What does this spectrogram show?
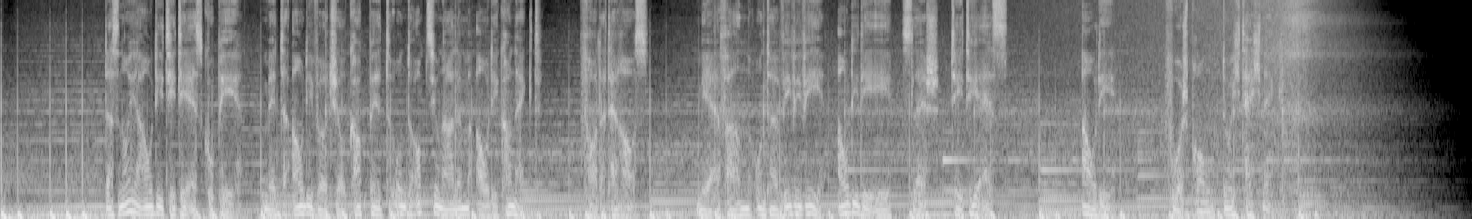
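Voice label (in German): werbung, deutsch männer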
